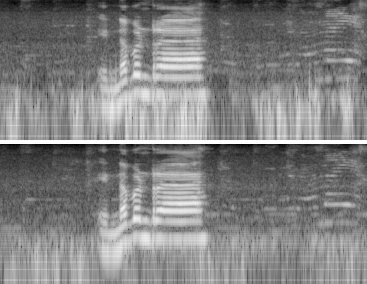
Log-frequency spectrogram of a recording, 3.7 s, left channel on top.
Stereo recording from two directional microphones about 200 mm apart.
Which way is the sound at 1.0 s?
20° right (ahead or behind).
